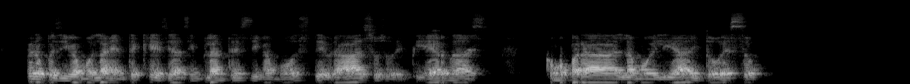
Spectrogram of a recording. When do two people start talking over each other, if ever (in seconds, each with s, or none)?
none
